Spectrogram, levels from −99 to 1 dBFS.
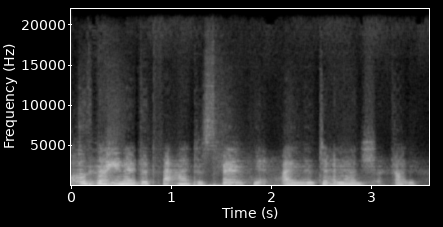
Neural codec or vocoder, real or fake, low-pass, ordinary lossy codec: codec, 44.1 kHz, 0.9 kbps, DAC; fake; none; none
